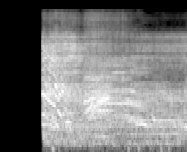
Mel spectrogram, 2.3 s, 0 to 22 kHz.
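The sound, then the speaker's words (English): After half a second of silence, a loud, strained scream bursts in and holds for nearly two seconds, its harmonics wavering and sliding downward: the Wilhelm Scream, a stock scream sound effect heard in movies going back to the 1950s. “And it is called the Wilhelm Scream, right? Yeah. So it's a total stock scream.”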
